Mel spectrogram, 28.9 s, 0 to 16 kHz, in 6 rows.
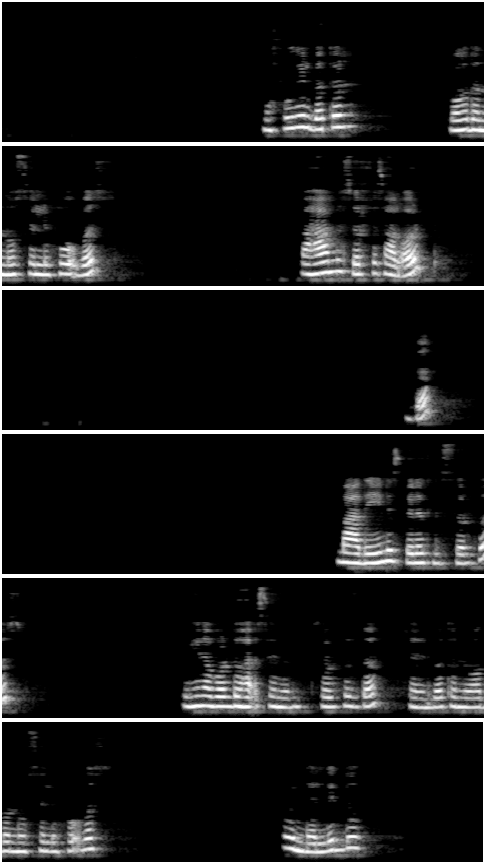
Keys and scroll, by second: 7.2 typing, 9.9 typing, 11.4 typing, 23.2 Escape, 25.2 Delete, 27.9 Delete, 28.5 Delete.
